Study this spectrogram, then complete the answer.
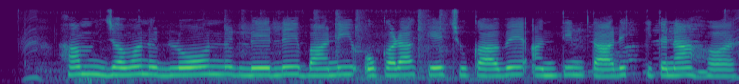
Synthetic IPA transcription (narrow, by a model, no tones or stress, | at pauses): həmd͡ʒəʋənloːnleːlebaːniokɽaket͡ʃʊkaːʋeʔə̃nt̪ɪmt̪aːɾɪkkɪt̪naɦɛ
